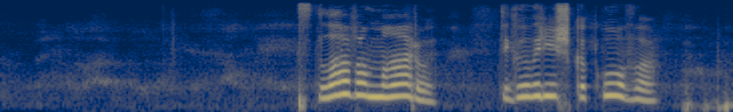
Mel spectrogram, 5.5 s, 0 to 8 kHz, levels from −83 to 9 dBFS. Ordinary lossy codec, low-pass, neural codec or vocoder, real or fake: none; 7.2 kHz; codec, 16 kHz, 0.8 kbps, ZipCodec; fake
